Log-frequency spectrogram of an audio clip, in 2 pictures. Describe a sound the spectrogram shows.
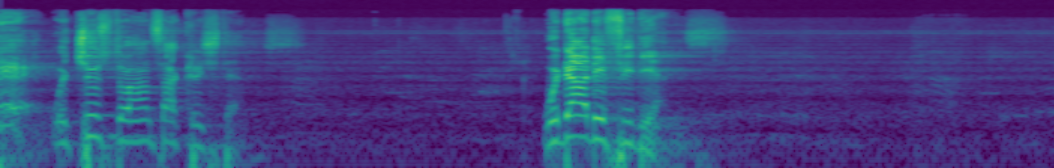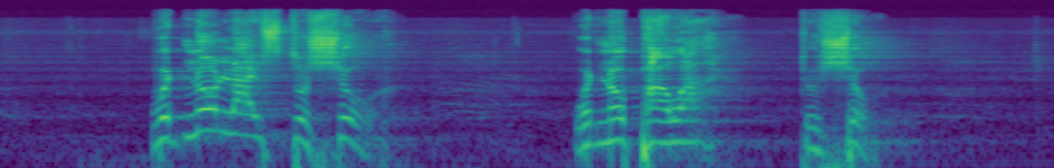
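A man preaches forcefully into a microphone in short bursts, with pauses between phrases.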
